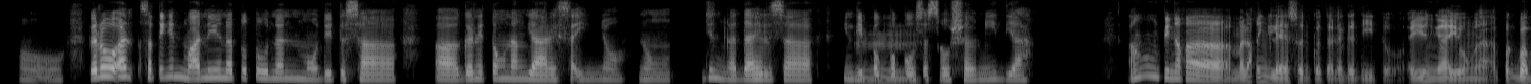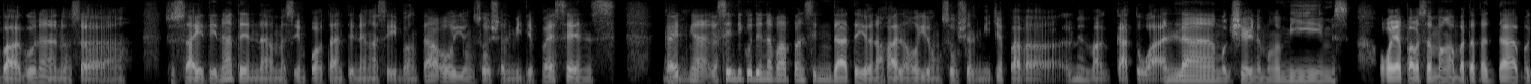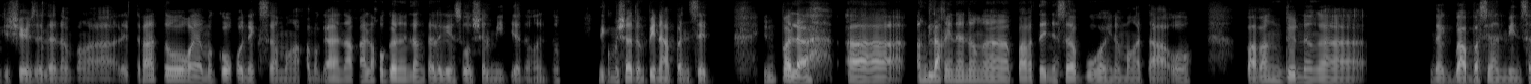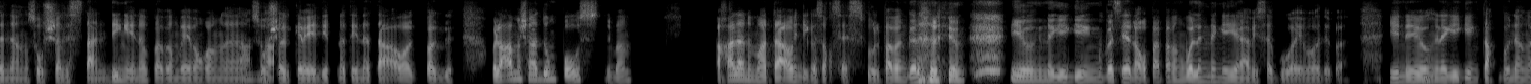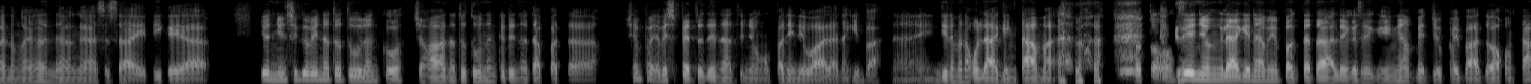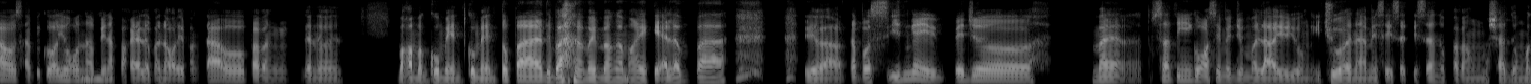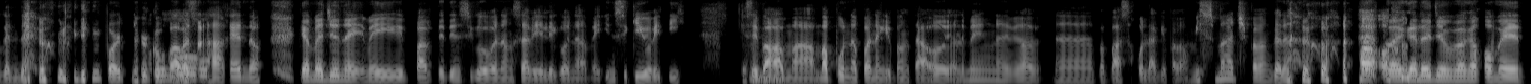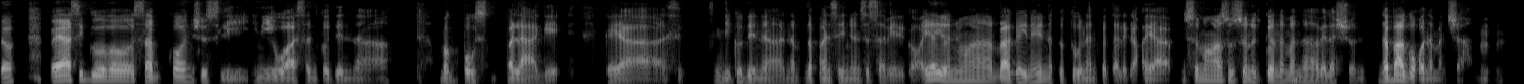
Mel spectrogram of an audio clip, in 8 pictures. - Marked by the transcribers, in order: laughing while speaking: "ganun yung"; laugh; laughing while speaking: "ba"; laughing while speaking: "'yong naging partner ko para sa akin 'no"; in English: "mismatch"; laughing while speaking: "gano'n"; laugh; in English: "subconsciously"
- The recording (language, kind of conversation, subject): Filipino, podcast, Anong epekto ng midyang panlipunan sa isang relasyon, sa tingin mo?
